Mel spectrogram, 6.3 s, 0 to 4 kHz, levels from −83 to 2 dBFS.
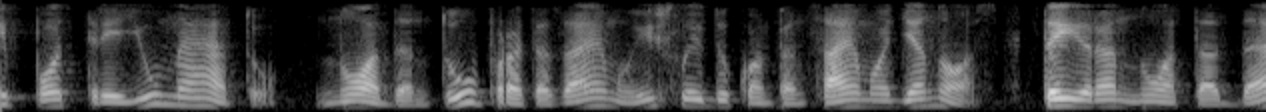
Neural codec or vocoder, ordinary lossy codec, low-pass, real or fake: none; MP3, 24 kbps; 3.6 kHz; real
